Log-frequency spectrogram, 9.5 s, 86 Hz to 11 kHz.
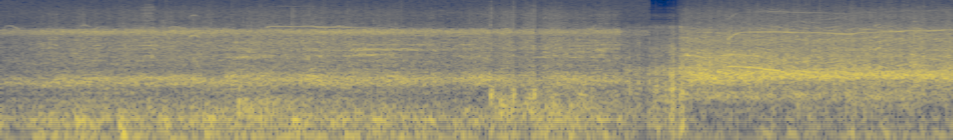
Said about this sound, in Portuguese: Aos 26 minutos, o Fiel desengasga o grito de gol. Do calcanhar mágico do Dr. Sócrates, a bola flui para Birubiru. Corinthians 1 a 0.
